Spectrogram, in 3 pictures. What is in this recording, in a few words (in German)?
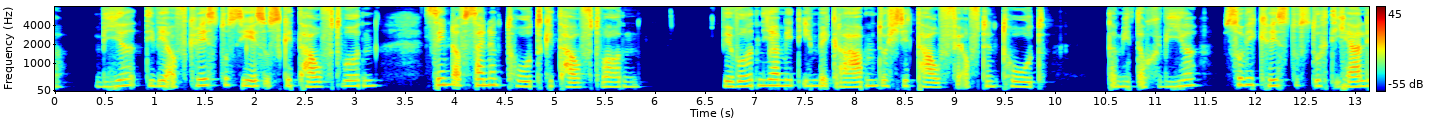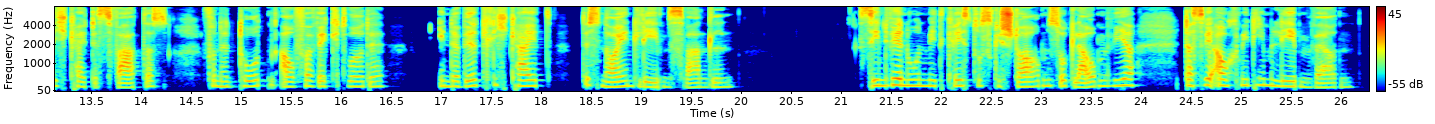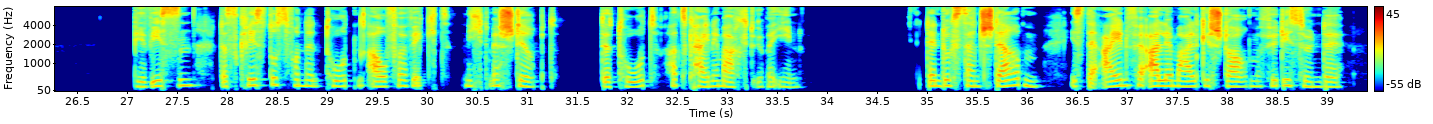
Lesung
